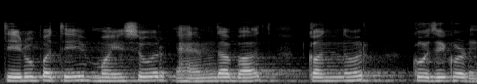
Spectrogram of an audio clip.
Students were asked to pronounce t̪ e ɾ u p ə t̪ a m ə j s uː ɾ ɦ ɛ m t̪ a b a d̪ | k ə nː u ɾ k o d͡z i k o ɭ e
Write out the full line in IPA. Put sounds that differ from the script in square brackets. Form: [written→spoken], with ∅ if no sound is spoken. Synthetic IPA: t̪ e ɾ u p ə t̪ [a→i] m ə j s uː ɾ ɦ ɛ m [t̪→d̪] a b a d̪ | k ə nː u ɾ k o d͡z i k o [ɭ→ɽ] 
